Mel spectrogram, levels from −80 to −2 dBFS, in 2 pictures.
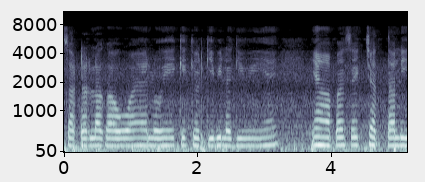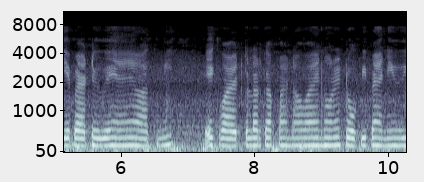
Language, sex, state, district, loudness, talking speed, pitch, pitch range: Hindi, female, Uttar Pradesh, Jyotiba Phule Nagar, -15 LUFS, 190 wpm, 180 Hz, 175-185 Hz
